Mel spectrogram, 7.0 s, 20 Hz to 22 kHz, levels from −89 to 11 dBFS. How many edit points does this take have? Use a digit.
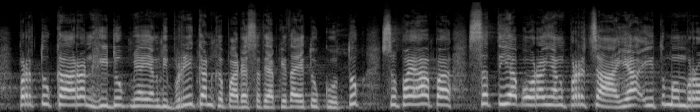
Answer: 0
